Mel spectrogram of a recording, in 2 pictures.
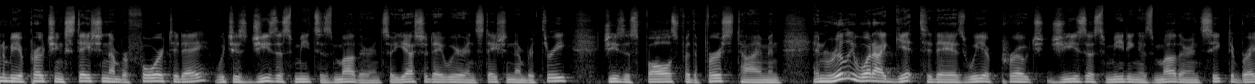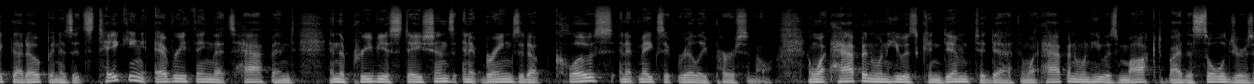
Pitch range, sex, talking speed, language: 105-125 Hz, male, 220 wpm, English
